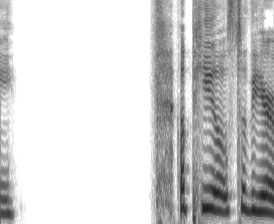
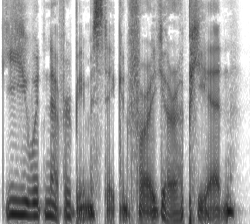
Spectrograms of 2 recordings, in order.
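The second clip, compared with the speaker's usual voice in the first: lightly voiced disdainful commenter, lower pitch; mock a European putting you down; imagined snooty online critic; scornful European commenter; 3 semitones lower than usual. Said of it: "it's gonna be a European that watches it".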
